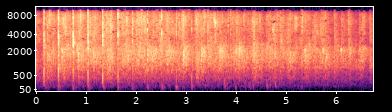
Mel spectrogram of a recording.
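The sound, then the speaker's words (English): A crowd bursts into sustained applause for the Samba 3 developers, dense overlapping claps with a few sharper individual claps standing out, steady and fairly loud throughout with no voices. “So I'd really like to give a huge thank you and a round of applause to the Samba 3 developers to thank them for their ongoing efforts.”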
